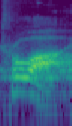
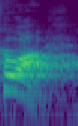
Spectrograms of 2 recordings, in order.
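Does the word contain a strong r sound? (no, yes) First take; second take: yes; no. First: The word is said with an r sound. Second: The word is said without an r sound. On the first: The speaker calls it wrong. "Some people say that thwa. It's not a thwa" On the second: The speaker calls it right. "Don't give sound of r in this"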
